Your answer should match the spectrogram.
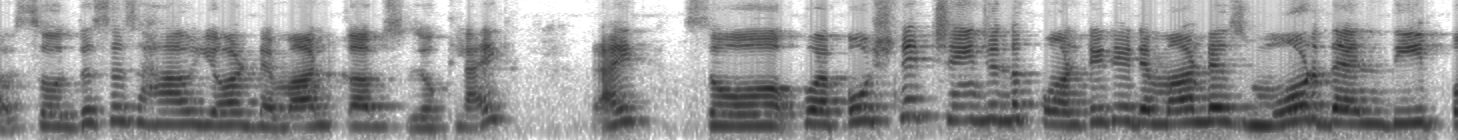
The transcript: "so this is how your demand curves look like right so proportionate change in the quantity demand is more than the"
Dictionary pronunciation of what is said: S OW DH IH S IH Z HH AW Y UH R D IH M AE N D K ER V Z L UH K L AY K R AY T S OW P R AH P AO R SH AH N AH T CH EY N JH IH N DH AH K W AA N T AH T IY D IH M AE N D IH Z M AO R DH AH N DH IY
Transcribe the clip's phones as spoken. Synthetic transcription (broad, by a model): S OW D IH S IH Z HH AW Y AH R D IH M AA N D K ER B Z L UH K L AY K R AY T S OW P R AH P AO SH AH N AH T CH EY N JH IH N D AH K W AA N T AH T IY D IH M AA N D IH Z M AO R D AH N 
